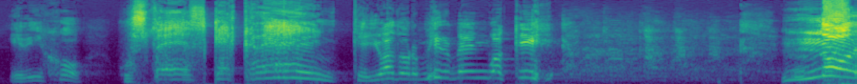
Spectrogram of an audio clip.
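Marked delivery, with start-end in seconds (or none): 0.9-4.2 high, slow, indignant question; hammed-up huffy indignation; offended. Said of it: "Y se enojó". 5.9-6.4 a high, loud furious "no"; hammed-up outraged no; angry denial. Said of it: "Dijo, se enojó".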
